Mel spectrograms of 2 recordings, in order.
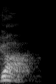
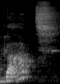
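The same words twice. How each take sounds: First: The final T sound is swallowed and dropped. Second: The final T sound is clearly pronounced. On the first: "simplesmente engulo esse T e digo I got" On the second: "eu posso pronunciar got"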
